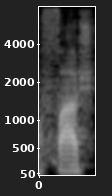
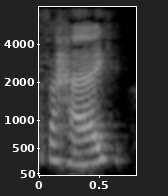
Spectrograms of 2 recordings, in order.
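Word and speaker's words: Fage: if you get, like, is it Farge or Faj? How the fuck do you say it? Oh, you say it for hay. Have you not seen the advert? How do you say it? No, it's called for hay. Okay, so for hay, Faj right? sounds like Raj, so we don't want to be saying that.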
